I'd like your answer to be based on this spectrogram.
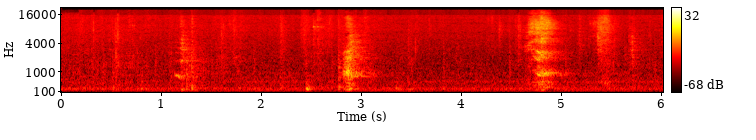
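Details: Small dog Hobbes with a fit of sneezes: a run of about three short, sharp nasal bursts against quiet room noise.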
